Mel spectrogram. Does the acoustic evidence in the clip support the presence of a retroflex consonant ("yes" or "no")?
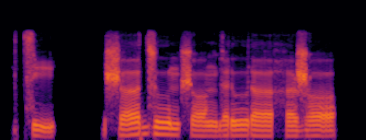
yes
